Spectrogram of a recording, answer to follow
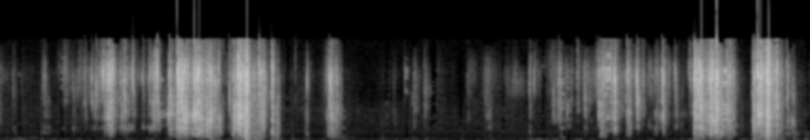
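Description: Foil trading-card pack wrappers being torn open and crinkled in two bursts of a second or so each, with light clicks of handled cards between them.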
